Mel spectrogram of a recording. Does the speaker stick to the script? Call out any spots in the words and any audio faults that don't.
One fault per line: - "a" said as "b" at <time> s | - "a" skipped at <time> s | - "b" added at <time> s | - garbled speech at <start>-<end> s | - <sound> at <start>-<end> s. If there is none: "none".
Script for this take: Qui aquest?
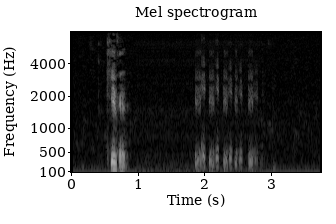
- laugh at 1.9-2.8 s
